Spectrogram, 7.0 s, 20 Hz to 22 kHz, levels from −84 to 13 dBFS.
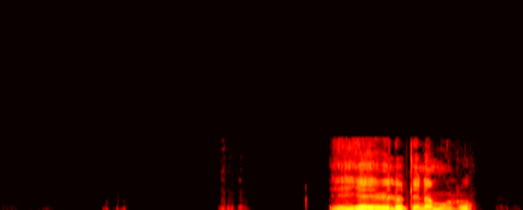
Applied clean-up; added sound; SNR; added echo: none; none; none; none.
